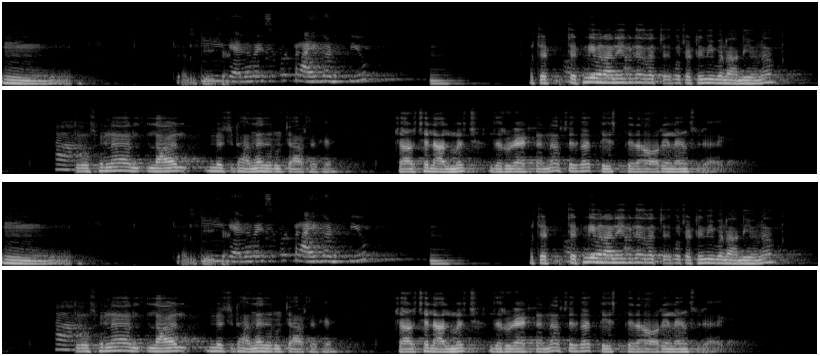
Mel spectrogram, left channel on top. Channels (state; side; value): identical; both; correlation 1.00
